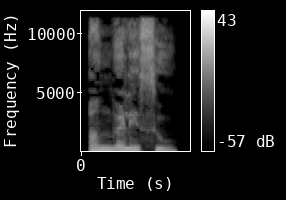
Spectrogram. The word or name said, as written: ಅಂಗಳಿಸು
